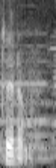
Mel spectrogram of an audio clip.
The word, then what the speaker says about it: Stidham: Monday, in the least surprising announcement in the history of Auburn football, Coach Gus Malzahn announced that Jarrett Stidham, and it is pronounced Stidham, will be the quarterback of Auburn.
